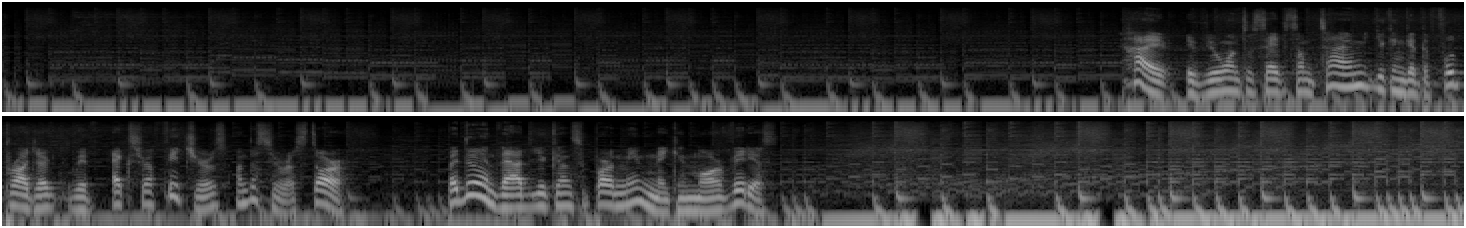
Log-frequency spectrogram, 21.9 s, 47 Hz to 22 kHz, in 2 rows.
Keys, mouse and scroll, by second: 0.0 Down, 0.1 Return, 0.2 Return, 1.6 click, 2.9 F5, 4.2 click, 4.8-8.1 typing.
